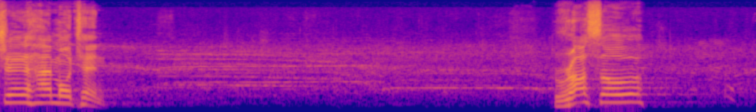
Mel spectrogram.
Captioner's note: audience cheering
